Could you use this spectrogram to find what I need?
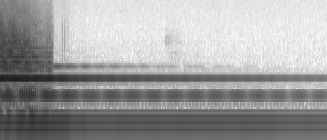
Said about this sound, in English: So let us listen to the bell and enjoy breathing before we hear the first question. 所以我们先听庆声，享受我们的呼吸。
